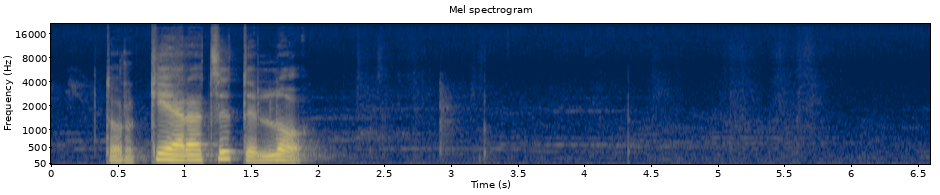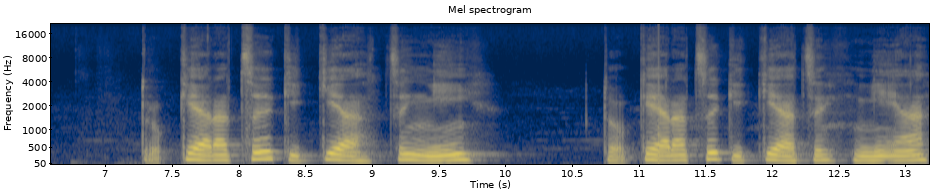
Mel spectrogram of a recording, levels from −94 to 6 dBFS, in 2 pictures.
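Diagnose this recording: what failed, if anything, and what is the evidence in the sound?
Overlap between stream segments, at the network and streaming stage: adjacent 2-second segments carry overlapping time stamps, and the player trims speech that was never duplicated. Each trim drops a few milliseconds, so the waveform jumps, giving tiny skips at 1.18, 5.17, 7.16, 9.16 and 11.15 s.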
